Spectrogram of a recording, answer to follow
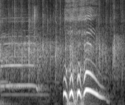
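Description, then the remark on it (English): Audience applause bursts up midway, loud and brief, mixed with rising and falling whoops and hoots from the crowd before fading out. “It's a bizarre state we're in when we're like, he didn't puke and he didn't have a hangover and that gets the biggest applause.”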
